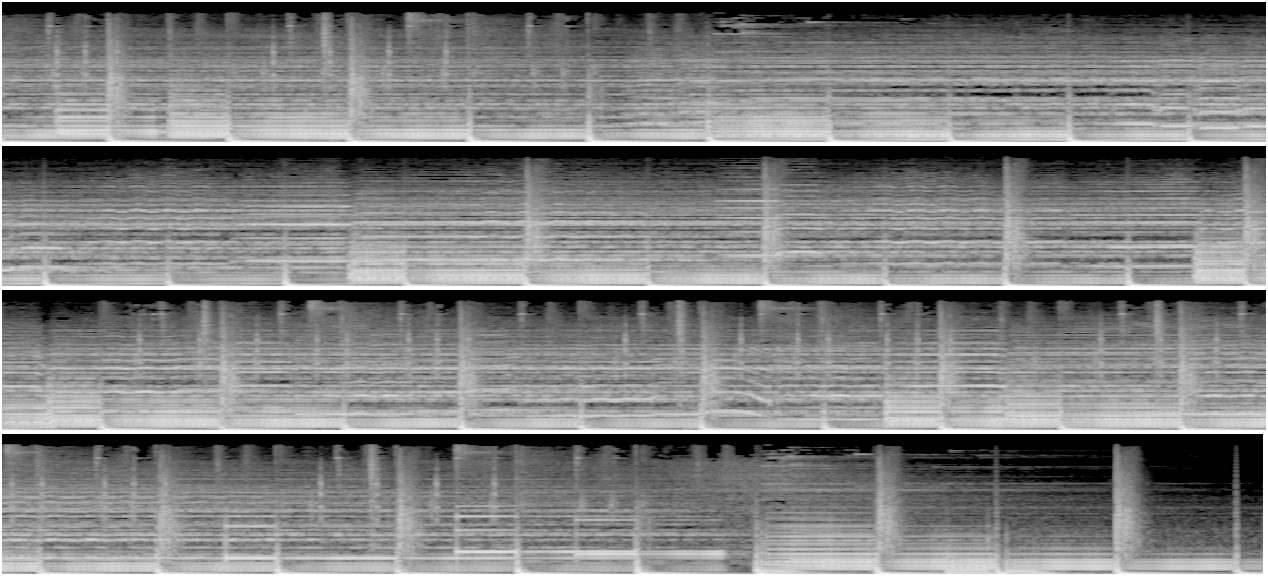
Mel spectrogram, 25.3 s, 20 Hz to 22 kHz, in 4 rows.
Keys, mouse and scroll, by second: 0.0 z, 2.6 click, 2.6 typing, 3.2 click, 3.8 click, 4.4 g, 4.9 z, 6.2 click, 6.7 click, 7.3-10.3 middle drag, 11.1 click, 12.2 shift+click, 12.8 g, 13.1 z, 16.9 click, 17.3 middle click, 18.0 Tab, 18.7 click, 20.1-20.8 middle drag, 21.2-25.2 drag.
